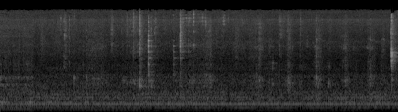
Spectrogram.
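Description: A man chews food with his mouth close by.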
